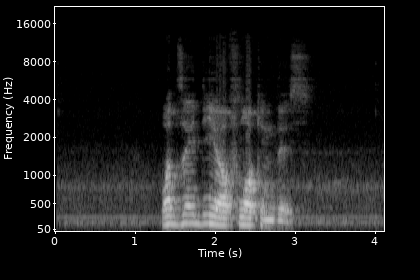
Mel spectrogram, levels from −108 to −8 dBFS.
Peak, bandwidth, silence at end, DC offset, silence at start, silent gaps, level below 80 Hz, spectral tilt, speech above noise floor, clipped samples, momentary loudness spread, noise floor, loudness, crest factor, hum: -20 dBFS; 9.4 kHz; 1.15 s; under 0.1%; 1.35 s; none; -78 dBFS; -9.5 dB/octave; 31 dB; under 0.1%; 11 LU; -67 dBFS; -36 LUFS; 18 dB; none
